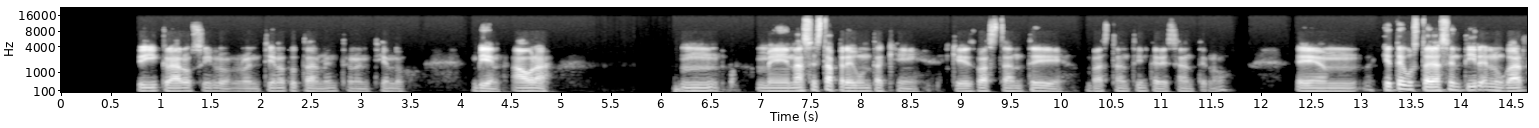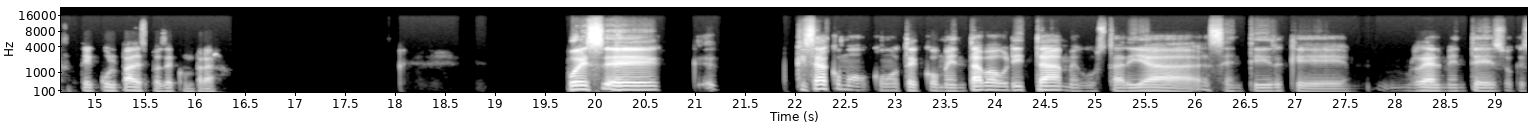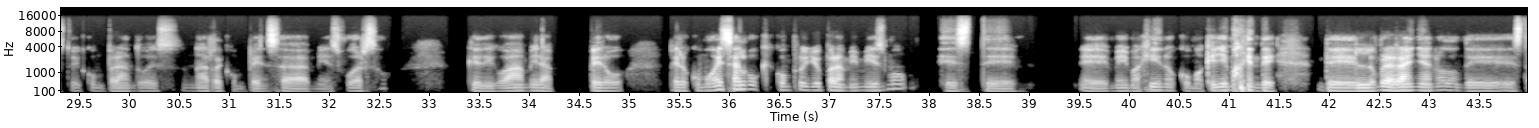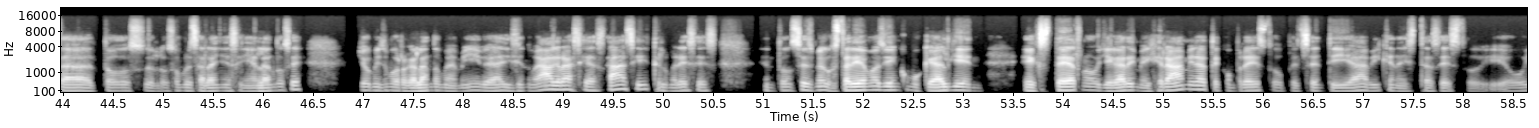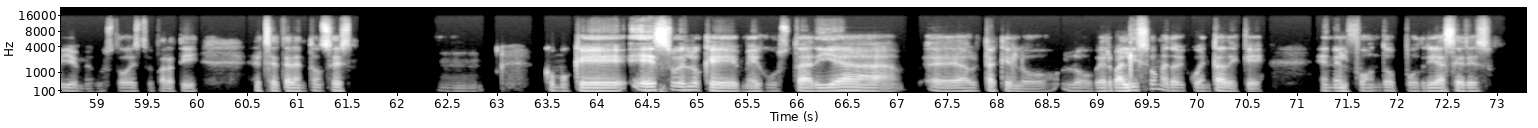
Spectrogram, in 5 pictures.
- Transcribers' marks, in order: other background noise; tapping; laughing while speaking: "imagen de"
- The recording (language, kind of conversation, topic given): Spanish, advice, ¿Cómo puedo evitar las compras impulsivas y el gasto en cosas innecesarias?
